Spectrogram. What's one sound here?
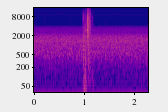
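A door clicks open.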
